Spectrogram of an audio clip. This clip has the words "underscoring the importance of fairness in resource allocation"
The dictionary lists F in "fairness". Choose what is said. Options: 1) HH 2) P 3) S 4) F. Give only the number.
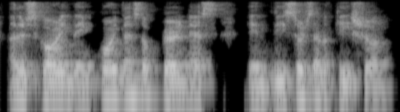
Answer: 2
